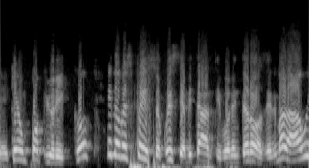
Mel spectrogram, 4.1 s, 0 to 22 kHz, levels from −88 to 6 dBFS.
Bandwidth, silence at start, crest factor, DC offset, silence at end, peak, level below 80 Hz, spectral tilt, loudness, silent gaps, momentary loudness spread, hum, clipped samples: 7.4 kHz; 0 s; 8 dB; under 0.1%; 0 s; -10 dBFS; -34 dBFS; -7 dB/octave; -19 LUFS; none; 4 LU; none; under 0.1%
